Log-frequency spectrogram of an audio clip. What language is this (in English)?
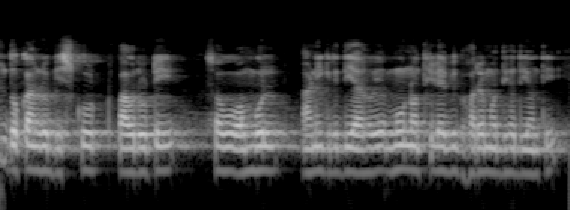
Odia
